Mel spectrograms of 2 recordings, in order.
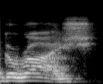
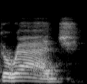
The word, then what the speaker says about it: garage: One of the ones that I always say is garage. Put the car in the garage, not garage. Okay, that's American. So that's it's just American.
